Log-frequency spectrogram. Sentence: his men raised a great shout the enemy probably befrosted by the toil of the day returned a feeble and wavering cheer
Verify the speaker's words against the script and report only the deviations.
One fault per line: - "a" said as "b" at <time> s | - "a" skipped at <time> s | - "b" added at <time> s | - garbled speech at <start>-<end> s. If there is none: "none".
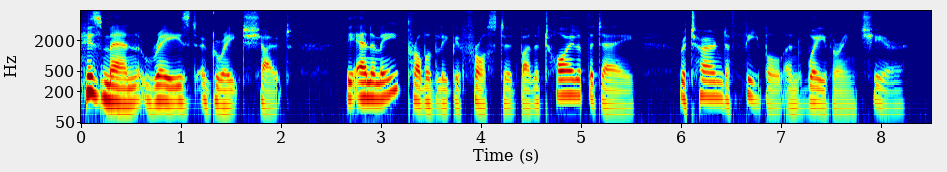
none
